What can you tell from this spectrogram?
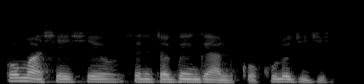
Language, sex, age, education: Yoruba, male, 46-60, tertiary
